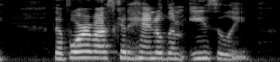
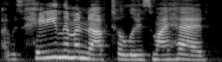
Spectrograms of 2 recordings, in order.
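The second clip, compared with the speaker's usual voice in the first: ordinary delivery, nothing marked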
